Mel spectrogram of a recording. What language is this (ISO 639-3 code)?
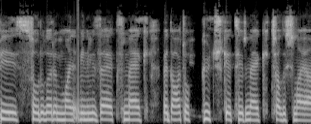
tur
